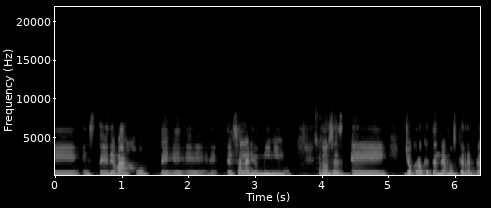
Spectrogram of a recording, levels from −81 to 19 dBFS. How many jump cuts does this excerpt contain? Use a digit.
1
